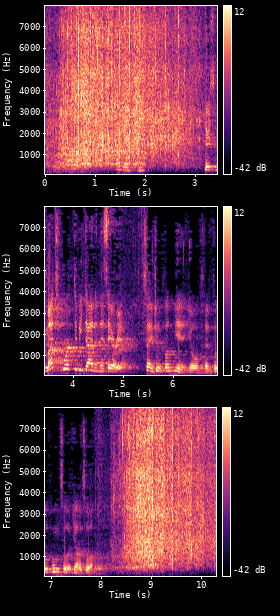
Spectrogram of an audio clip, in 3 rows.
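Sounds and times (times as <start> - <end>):
audience cheering and applause: 0.0 - 3.4, 8.2 - 10.2
speech: 3.2 - 8.2.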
